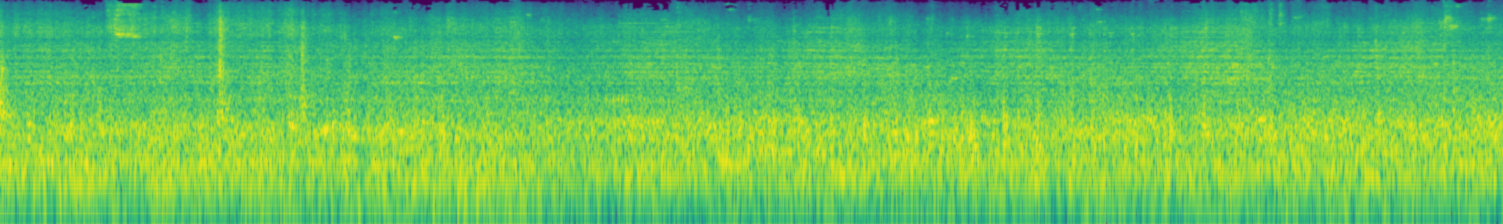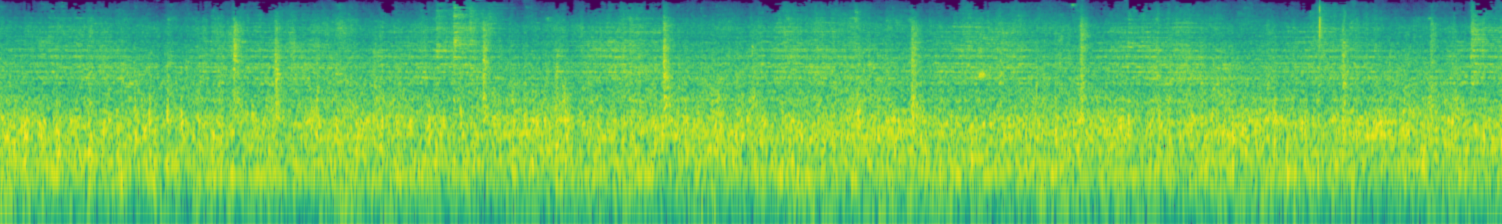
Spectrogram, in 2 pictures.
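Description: Freight train cars rolling past at close range: a loud, steady rumble of steel wheels on rail, with scattered clicks and clatter as the wheels cross rail joints.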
